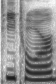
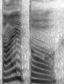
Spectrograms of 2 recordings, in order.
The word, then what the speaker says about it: Titor: I feel like Taira would be pronounced Titor, but that's just my brain. Actually, I thought it was Titor too, but then the voice actors pronounce it Taito.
